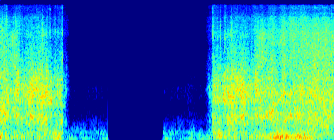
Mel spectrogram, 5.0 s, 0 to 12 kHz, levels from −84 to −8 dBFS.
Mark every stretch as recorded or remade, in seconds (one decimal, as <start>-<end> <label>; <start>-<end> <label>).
0.0-2.8 recorded; 2.8-3.4 remade; 3.4-3.9 recorded; 3.9-4.4 remade; 4.4-5.0 recorded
